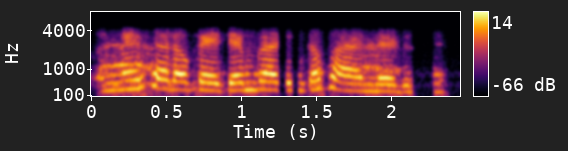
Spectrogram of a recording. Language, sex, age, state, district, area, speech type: Telugu, female, 18-30, Telangana, Mahbubnagar, rural, conversation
